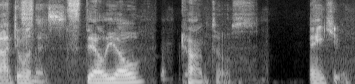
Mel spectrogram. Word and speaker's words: Stelio Kontos: Stelio Kontos.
